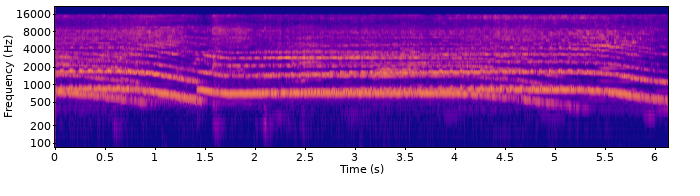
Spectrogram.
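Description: Dog howling: two long, loud howls that each hold a steady pitch and then slide down at the end. The second begins about a second and a half in.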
